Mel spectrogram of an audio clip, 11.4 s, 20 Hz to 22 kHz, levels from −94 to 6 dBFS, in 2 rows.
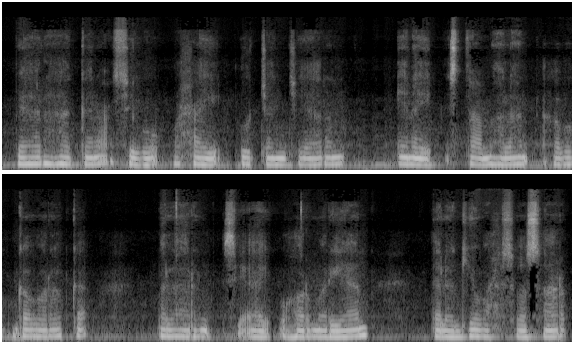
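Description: At 3.61 s, right after "ganacsigu waxay u janjeeraan", a short stall from a late packet holds the sound for 77 ms. Nothing is lost; the speech resumes where it stopped, just later.

From 3.75 to 3.84 s, before "inay isticmaalaan", a burst of packet loss fills 58 ms with a fading continuation. Unlike the stall, 60 ms of speech is actually skipped.

Between 9.67 and 9.99 s, a jitter buffer speed-up cuts roughly 70 ms of pitch periods, so the speech runs at 116% with unchanged pitch and sounds hurried rather than broken.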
